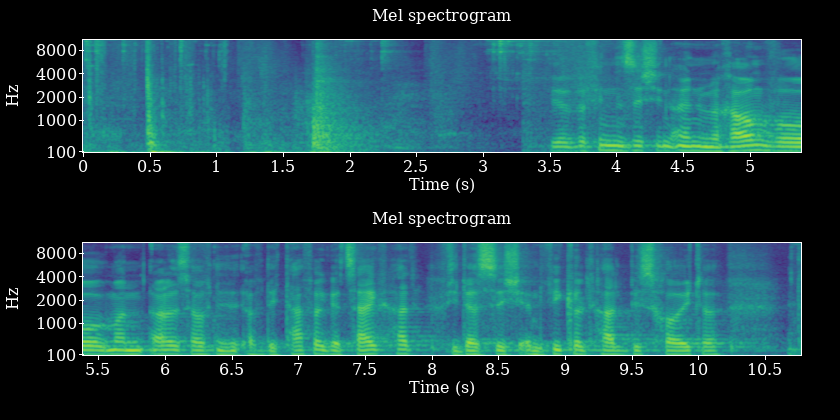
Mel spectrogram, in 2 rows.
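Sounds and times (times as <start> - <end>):
keys jangling and scraping in a lighthouse door lock: 0.0 - 1.3, 3.0 - 3.6
speech: 3.5 - 10.7.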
